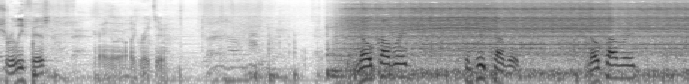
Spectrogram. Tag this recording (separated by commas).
Pump (liquid)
